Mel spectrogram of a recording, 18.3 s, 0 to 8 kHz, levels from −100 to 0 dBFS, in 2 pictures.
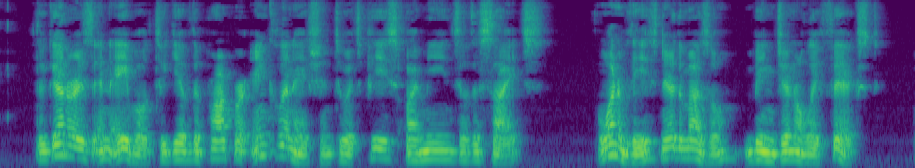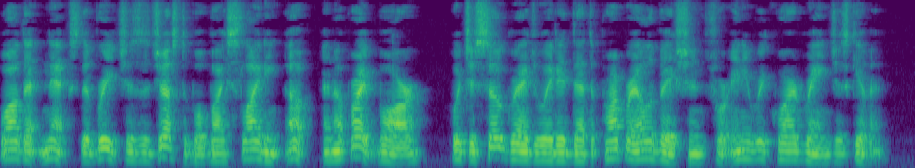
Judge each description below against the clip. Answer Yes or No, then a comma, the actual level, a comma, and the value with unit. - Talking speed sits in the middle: Yes, average, 175 wpm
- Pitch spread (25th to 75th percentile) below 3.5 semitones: No, average, 4.4 semitones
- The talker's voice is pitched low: Yes, low, 105 Hz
